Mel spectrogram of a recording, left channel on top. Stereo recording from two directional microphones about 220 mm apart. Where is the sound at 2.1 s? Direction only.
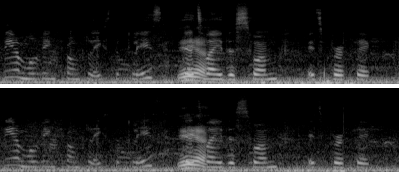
50° left (ahead or behind).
